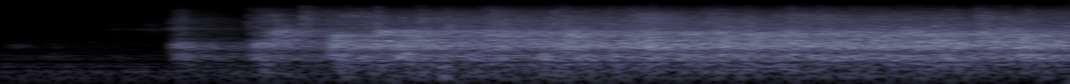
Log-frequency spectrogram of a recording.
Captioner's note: applause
